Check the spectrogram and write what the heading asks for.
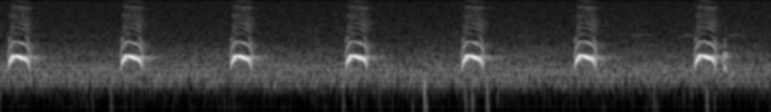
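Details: Jocotoco antpitta (Grallaria ridgelyi) call at Tapichalaca Reserve, Valladolid, Zamora-Chinchipe, east slope of the Ecuadorian Andes: seven short, low, hollow, slightly arched hoots repeated steadily about once a second over a quiet background.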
